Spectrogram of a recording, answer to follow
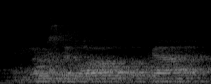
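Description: A priest's voice reading liturgical text aloud in a slow, chant-like recitation, holding syllables on a near-steady pitch. It begins about a third of a second in, after a short breath pause.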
